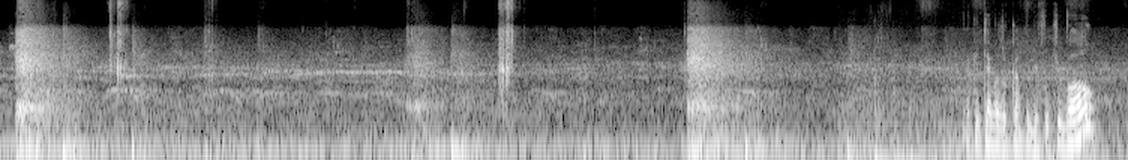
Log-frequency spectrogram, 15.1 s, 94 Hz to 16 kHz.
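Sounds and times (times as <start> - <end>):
faint distant voices: 0.0 - 15.0
low rumble on microphone: 11.2 - 15.0.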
